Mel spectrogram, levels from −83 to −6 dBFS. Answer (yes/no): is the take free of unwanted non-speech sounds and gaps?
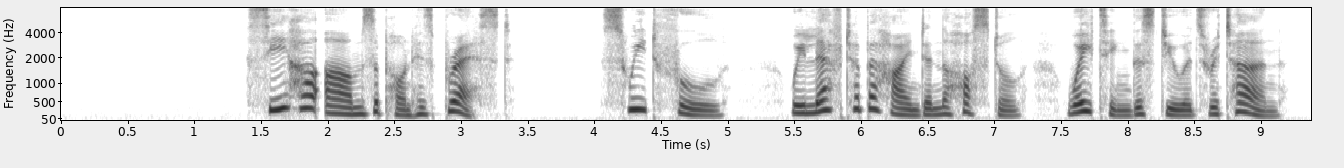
yes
